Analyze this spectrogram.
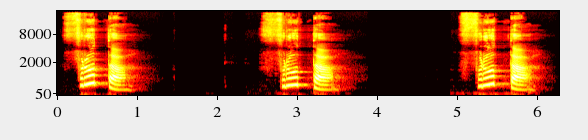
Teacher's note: one of these consonants FR focus on the second letter R this Trill sound is done by lightly tapping the gum Ridge behind your upper teeth with the tip of your tongue · It should be a quick, striking motion, similar to the sensation you get when pronouncing the T in words like butter, cutter, and so on. Don't roll your tongue like an English R. Most of the air should go around the sides of your tongue.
